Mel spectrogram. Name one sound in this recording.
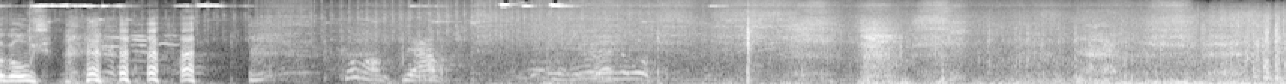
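Bicycle tyres crunch over a gravel track.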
